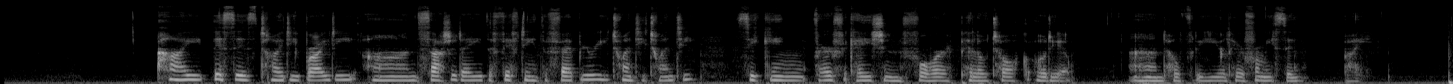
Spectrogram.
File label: F, Irish Accent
